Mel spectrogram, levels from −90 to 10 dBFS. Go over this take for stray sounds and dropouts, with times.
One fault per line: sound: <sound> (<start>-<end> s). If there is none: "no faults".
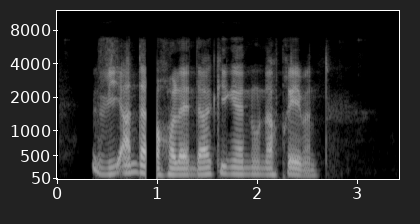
sound: dropout (0.9-1.0 s)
